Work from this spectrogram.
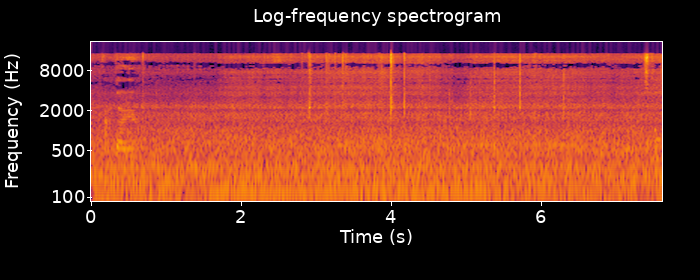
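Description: A car's interior hums with steady, loud road and engine rumble throughout, a constant low drone with faint ticking above it and no clear speech.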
